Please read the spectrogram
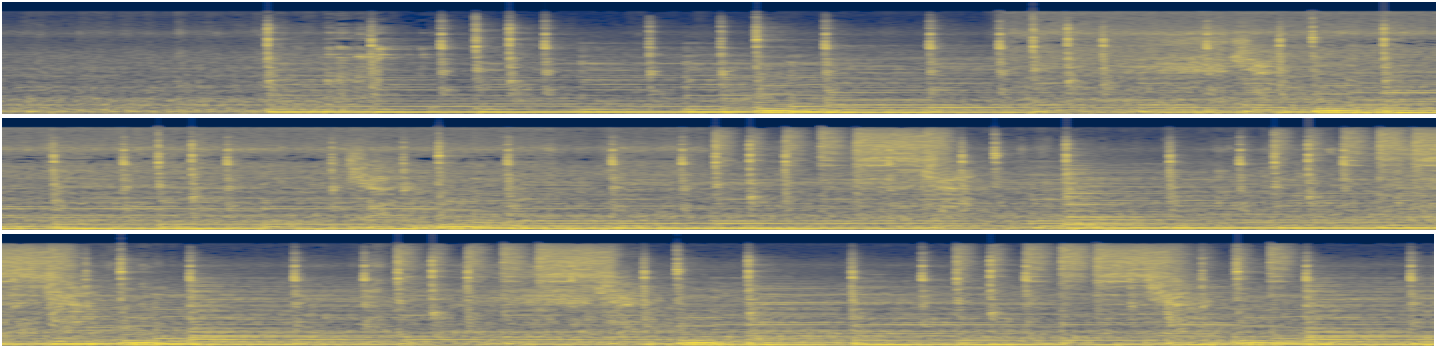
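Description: Background music with a steady drum beat and held bass notes, starting about a second and a half in.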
